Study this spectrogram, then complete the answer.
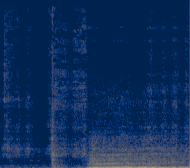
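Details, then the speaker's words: Gas hot water tank after anode rod replacement, relighting: near silence, soft whoomp as the main burner lights after switching from pilot to on, then a steady low roaring flame; clean normal ignition. "Now we switch over to on. I can still hear the flame in there."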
